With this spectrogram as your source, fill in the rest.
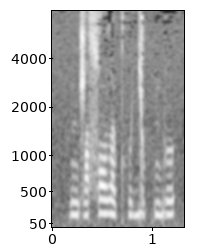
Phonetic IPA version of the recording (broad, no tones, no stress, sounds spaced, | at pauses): n d͡ʒ a sˤ u ðˤ a kʷʰ ɯ ɟ o kʷ m b u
